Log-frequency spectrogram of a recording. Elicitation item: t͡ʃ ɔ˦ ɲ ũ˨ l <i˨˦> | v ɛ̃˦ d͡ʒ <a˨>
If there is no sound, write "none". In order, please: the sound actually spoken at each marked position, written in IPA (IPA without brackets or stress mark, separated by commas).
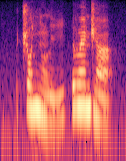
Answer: i˨˦, ã˨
